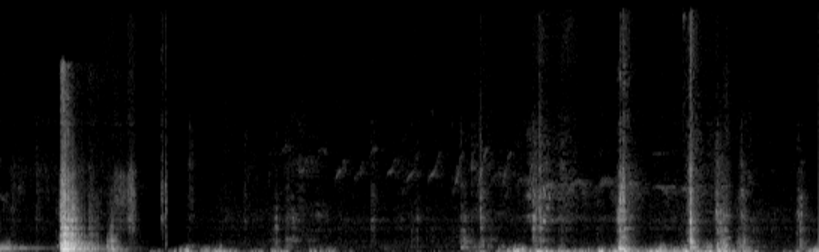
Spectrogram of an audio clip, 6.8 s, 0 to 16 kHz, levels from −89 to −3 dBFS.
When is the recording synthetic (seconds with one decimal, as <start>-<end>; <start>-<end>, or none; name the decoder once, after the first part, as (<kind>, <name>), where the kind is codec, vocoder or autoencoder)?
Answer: none

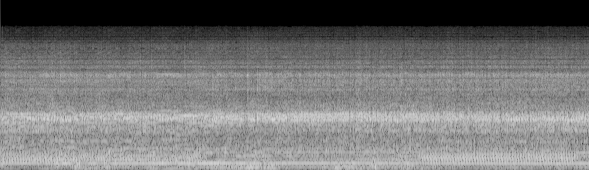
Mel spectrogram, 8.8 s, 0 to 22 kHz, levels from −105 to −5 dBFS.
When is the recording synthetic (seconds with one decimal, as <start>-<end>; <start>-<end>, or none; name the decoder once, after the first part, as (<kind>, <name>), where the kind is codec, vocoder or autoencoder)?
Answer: 0.0-4.3 (codec, SNAC)

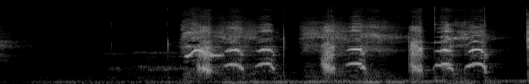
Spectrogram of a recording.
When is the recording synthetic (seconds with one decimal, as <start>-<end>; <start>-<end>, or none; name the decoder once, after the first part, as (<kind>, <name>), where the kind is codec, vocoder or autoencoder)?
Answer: 2.0-5.3 (codec, SNAC)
